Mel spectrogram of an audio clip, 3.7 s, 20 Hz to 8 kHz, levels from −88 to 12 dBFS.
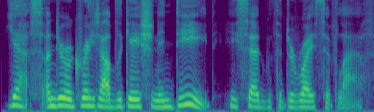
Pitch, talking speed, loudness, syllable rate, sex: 180 Hz, 190 wpm, -16 LUFS, 5.5 syllables/s, female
